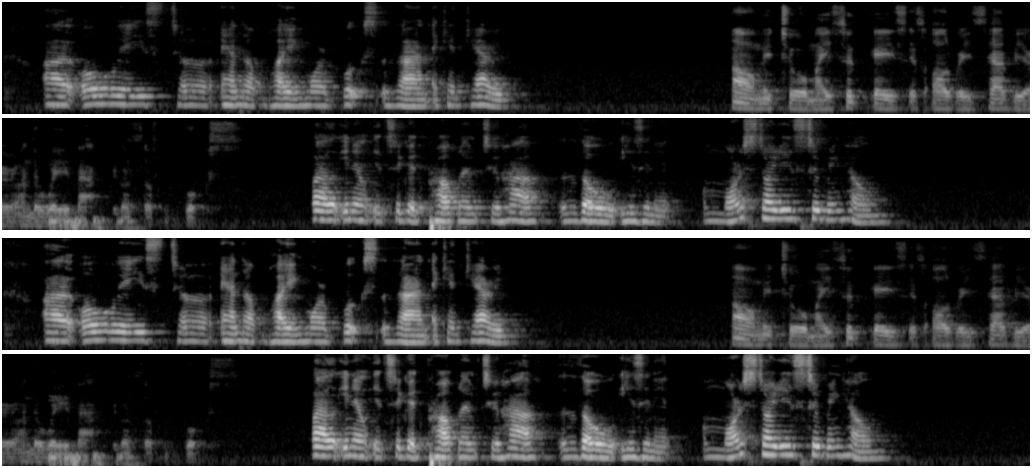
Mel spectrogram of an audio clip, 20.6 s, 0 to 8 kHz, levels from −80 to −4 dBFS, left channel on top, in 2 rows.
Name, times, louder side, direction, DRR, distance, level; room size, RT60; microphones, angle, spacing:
voice 1, 0.4-5.1 10.7-11.1 13.4-16.9 17.3-19.1, right 3 dB, 45° right, 0.6 m, -30 dB
voice 2, 7.3-11.8 12.1-12.6, left 2 dB, 25° left, 0.5 m, -41 dB
25.0 x 13.0 x 2.5 m
head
